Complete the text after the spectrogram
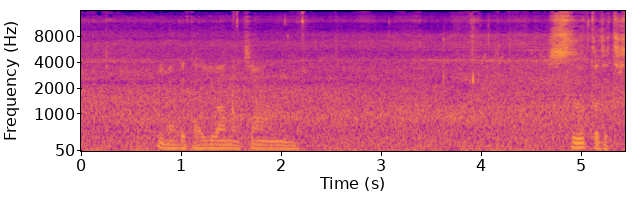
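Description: Water laps gently around a fishing net.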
